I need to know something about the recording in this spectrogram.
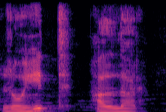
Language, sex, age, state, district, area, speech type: Bengali, male, 18-30, West Bengal, South 24 Parganas, rural, spontaneous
